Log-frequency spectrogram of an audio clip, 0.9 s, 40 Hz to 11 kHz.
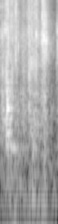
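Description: Plastic bags holding LEGO Technic Race Buggy 42164 pieces give a brief, close, crisp crinkle of rustling plastic in quick uneven bursts, with no voices.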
